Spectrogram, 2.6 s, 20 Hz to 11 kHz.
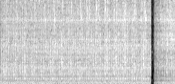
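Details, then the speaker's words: Audi 80 B4 2.0 L, warmed to 90 °C, oil pressure 2 bar: faint light tapping under steady idle, rising with revs; running much quieter after air pocket cleared; owner suspects hydraulic lifters, not confirmed. "И с оборотом чуть-чуть сейчас перестук идёт какой-то непонятный. Но он намного тише стал работать двигать."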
